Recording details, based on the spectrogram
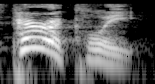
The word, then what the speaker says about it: paraclete: And myself included, until I saw the end of the word, I didn't know how to start it, the first syllable. And it's paraclete.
